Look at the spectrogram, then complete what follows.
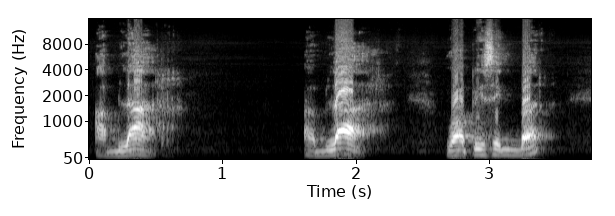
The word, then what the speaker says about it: hablar: hablar वापिस एक बार, कभी भी स्पेनिश में कोई वर्ड एच से शुरू होता है तो एच हमेशा साइलेंट होता है और हमेशा ए से हम लोग उसका प्रोनाउंसिएशन करते हैं। लिखेंगे HABLAR लेकिन बोलेंगे ABLAR, that is hablar। H is always silent.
